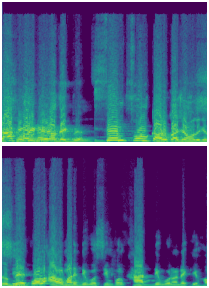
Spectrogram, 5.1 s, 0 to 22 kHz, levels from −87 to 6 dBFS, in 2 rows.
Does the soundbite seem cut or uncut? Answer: cut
